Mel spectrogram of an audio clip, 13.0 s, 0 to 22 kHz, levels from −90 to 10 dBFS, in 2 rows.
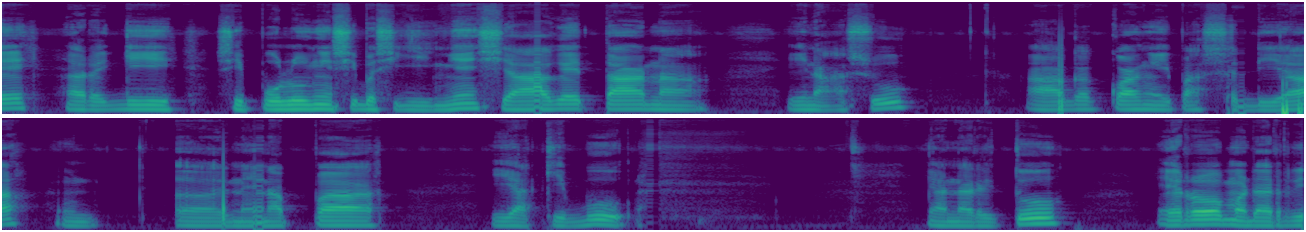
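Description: Right after "siba sijingnge", a corrupt frame decoded at 2.67–2.75 s gives a loud chirp, with a faint blip at 4.60–4.66 s. Damaged compressed frames were played anyway, misplacing spectral energy across a few frames each. A loud pop at 5.30–5.33 s sits well above the speech and is likely an electrical transient such as a switch or static discharge. More corrupt frame chirps follow at 6.13–6.23 s. A double pop lands at 6.41–6.53 s and a single pop at 7.63–7.66 s. Further corrupt frame chirps come at 7.78–7.83 s and, quieter, at 9.71–9.82 s.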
